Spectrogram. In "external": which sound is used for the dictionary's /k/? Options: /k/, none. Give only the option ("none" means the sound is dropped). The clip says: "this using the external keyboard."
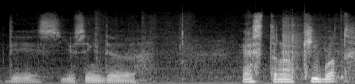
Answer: none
